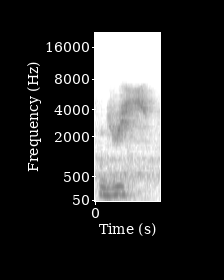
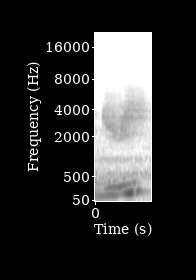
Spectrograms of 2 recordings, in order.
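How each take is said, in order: First: The word ends with an S sound. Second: The word ends without an S sound. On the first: This is how people further south say it. "vous prononcerez le S final" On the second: This is how people further north say it. "si vous êtes plus au nord, vous direz plutôt"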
